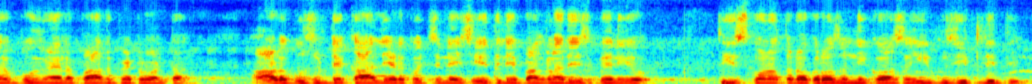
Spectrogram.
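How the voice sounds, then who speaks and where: High-pitched preacher teasing his crowd. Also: slight background noise. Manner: teasing, mocking the congregation, rising to shouts. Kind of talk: revival sermon. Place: outdoor revival meeting.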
